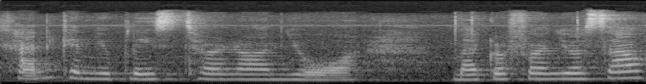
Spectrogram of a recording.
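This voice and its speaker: A woman with a Vietnamese accent speaks at a high pitch. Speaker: online English teacher. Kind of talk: online class instruction. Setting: online video class.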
